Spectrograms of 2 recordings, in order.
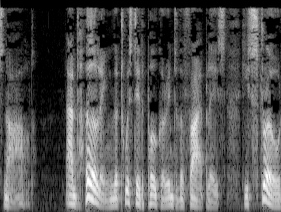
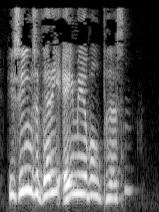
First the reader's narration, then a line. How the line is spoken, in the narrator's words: said Holmes, laughing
